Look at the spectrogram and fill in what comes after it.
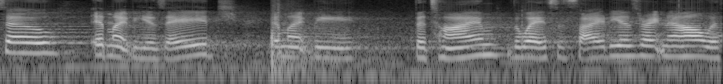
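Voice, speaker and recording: Music plays behind a woman with a fairly high pitch who speaks at a moderate pace with ordinary pitch variation. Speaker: arts educator, nonprofit director. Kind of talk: workshop presentation. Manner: halting, self-correcting.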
